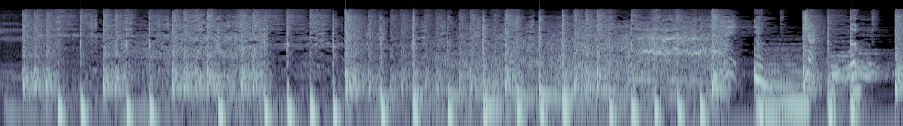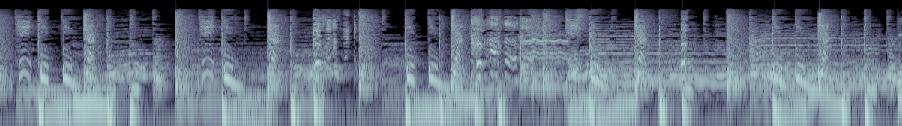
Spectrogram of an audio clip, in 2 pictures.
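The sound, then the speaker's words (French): A loud, upbeat funk TV theme tune with punchy bass and bright, busy instrumentation. A dense, noisy burst opens it before a steady groove takes over. No one speaks. “Jack, le bébé funk, c'était le générique de la grande famille sur Canal”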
